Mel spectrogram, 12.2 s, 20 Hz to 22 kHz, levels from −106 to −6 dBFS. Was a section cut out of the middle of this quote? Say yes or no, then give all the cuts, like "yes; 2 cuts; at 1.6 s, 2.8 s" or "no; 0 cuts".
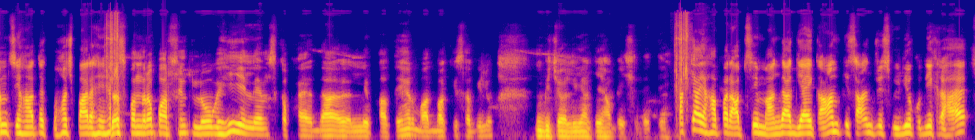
yes; 2 cuts; at 1.3 s, 8.6 s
